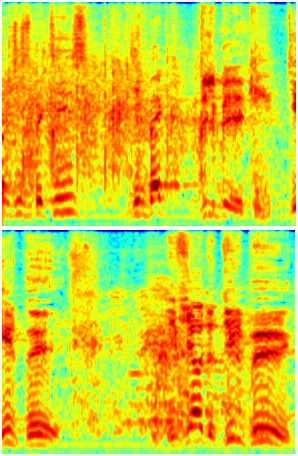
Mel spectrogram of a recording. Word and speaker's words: Dilbeek: Comment prononce-t-on, pour pas que je dise bêtises? Dilbeek? Dilbeek.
